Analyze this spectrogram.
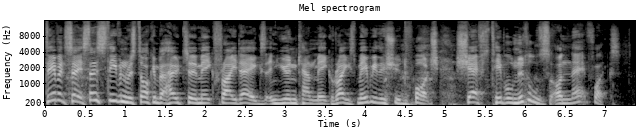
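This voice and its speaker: A man with a Scottish accent speaks in a raised, projected voice at a high pitch. His intonation is lively and he leaves hardly any pauses. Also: moderate pace. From Scotland. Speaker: podcast host. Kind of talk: casual chat. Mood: jovial, laughing. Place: studio. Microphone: studio mic.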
